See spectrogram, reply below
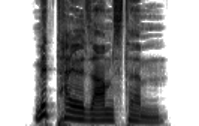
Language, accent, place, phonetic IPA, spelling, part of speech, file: German, Germany, Berlin, [ˈmɪttaɪ̯lˌzaːmstəm], mitteilsamstem, adjective, De-mitteilsamstem.ogg
- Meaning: strong dative masculine/neuter singular superlative degree of mitteilsam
